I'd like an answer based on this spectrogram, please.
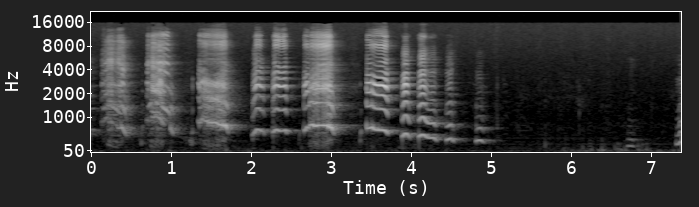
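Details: Baby chimpanzee cries with rapid harsh screams, then stepped descending whimpers that trail off into near silence with faint low sounds.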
